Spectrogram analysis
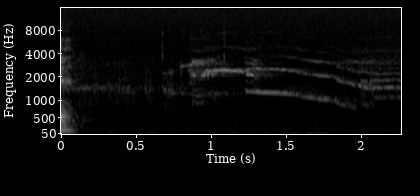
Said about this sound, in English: Oh, a squeaky door.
